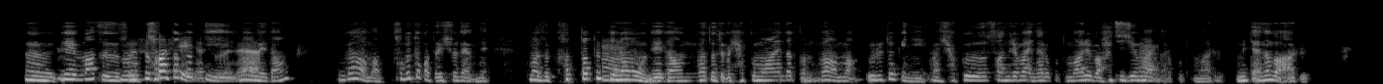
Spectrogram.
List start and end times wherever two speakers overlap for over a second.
1.2-2.6

